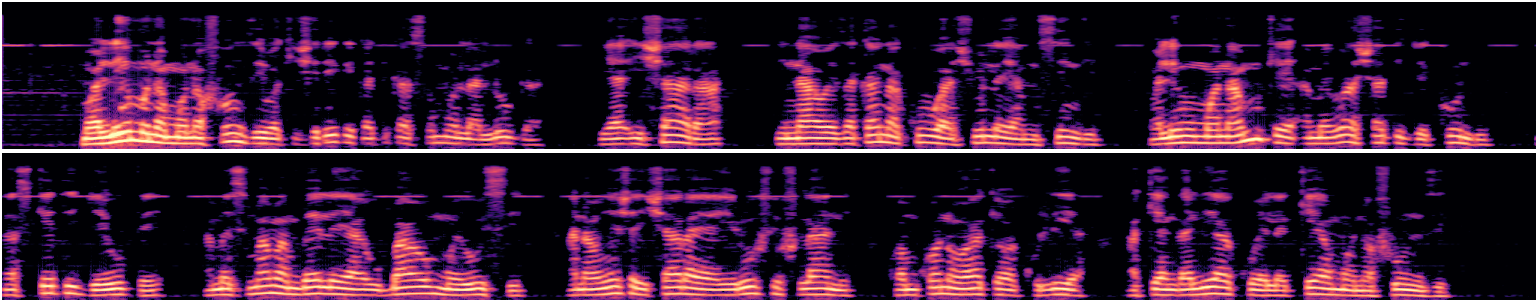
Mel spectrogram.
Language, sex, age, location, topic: Swahili, male, 25-35, Nairobi, education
